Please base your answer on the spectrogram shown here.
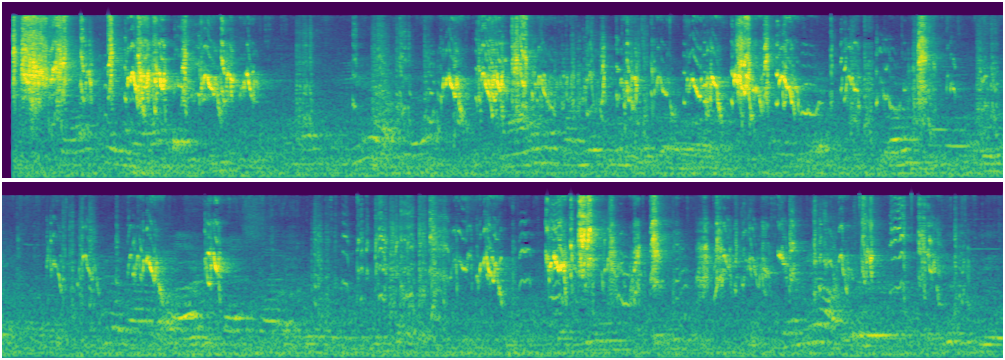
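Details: Budgerigars with their favourite food chatter in bright, scratchy chirps and warbles, a busy overlapping stream of high notes.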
